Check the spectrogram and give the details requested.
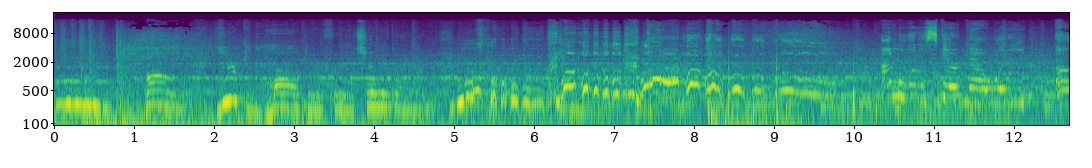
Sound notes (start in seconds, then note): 0.2 chuckles; 5.0 hysterically laughing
